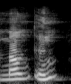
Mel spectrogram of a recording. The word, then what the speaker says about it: mountain: 대박인데 mountain 그러니까 이러면 안 된다고 은을 힘을 줘야 돼. 아시죠? 바로 그러니까 mountain.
